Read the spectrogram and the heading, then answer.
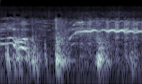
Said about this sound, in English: His horse stumbled and fell. Dan was thrown clear and was on his feet in a flash. So was the Mustang, but his left foreleg had been lamed.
